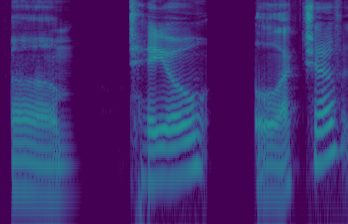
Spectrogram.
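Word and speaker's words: Teo Lachev: So the article, I believe this is from Teo Lekchev. Is that how you say his name? – Yep, Teo from ProLogica.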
